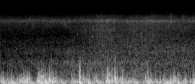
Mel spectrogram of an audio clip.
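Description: Steady ocean waves wash against the shore, a continuous low rumbling surge with repeated swells and a windy hiss over it. No one speaks.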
